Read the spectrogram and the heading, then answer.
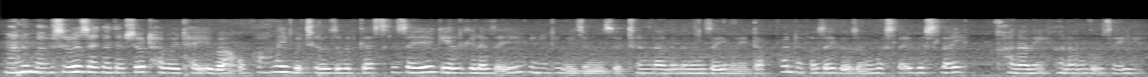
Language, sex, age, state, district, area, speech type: Bodo, female, 30-45, Assam, Kokrajhar, rural, spontaneous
